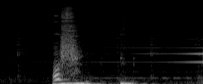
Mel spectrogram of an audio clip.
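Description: A single sudden, explosive sneeze burst with a brief trailing sound, over soft steady background music.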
